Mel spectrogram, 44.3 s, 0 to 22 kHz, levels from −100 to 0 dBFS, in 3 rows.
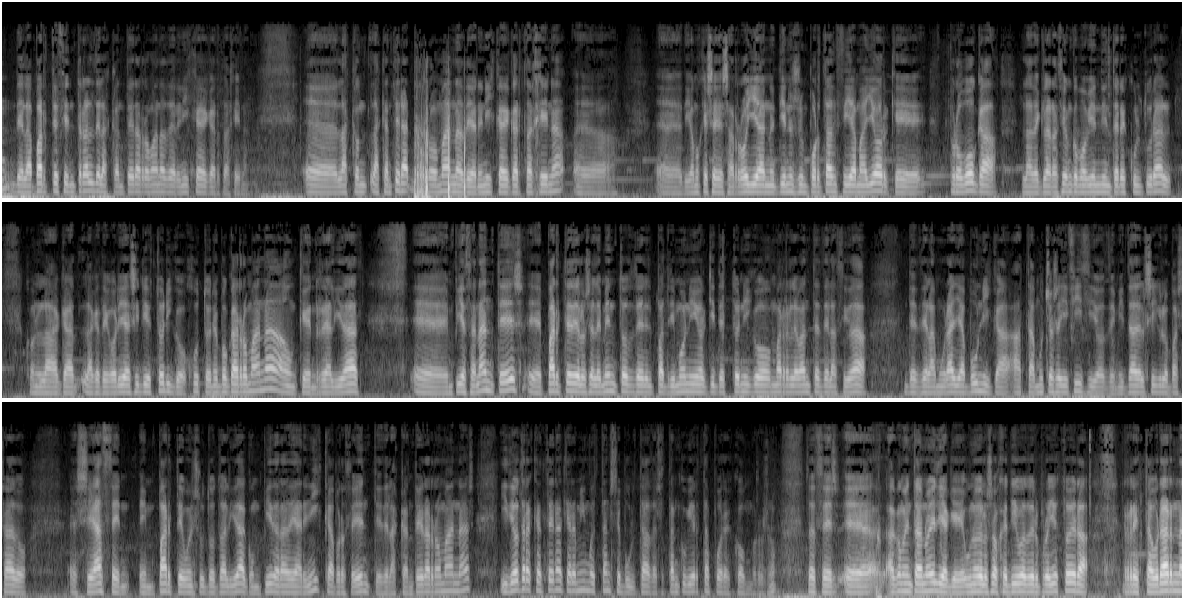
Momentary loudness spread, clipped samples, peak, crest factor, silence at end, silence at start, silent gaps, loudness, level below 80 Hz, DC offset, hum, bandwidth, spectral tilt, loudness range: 14 LU; under 0.1%; -2 dBFS; 26 dB; 0 s; 0 s; none; -28 LUFS; -46 dBFS; under 0.1%; none; 13.5 kHz; -6.5 dB/octave; 7 LU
